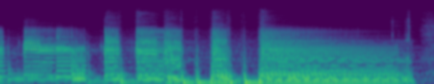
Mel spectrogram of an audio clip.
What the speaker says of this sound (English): I like the cloud reverb.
